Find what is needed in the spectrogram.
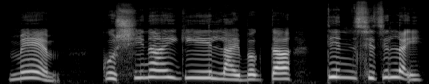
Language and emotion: Manipuri, disgusted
